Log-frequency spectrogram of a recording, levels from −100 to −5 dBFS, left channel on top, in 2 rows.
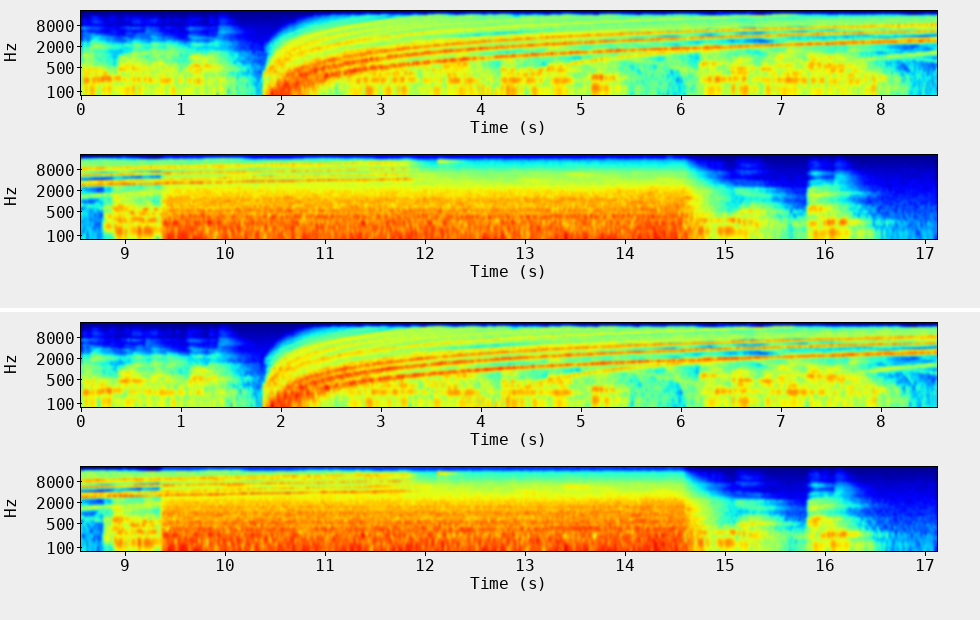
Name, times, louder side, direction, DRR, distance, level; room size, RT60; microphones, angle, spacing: voice 1, 0.0-1.4 2.6-5.3 6.2-7.9 8.8-11.1 11.6-12.5 13.0-13.4 13.8-16.2, left 1 dB, 25° left, -6 dB, 0.7 m, -33 dB
sound 1, 1.8-11.8, right 1 dB, 25° right, 0.6 m, -18 dB
sound 2, 9.4-14.6, right 2 dB, 70° right, 0.5 m, -18 dB
2.6 x 2.2 x 4.1 m, 0.79 s
head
